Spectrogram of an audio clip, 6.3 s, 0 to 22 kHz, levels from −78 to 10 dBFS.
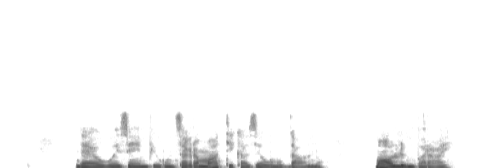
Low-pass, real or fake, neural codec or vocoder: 7.2 kHz; real; none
